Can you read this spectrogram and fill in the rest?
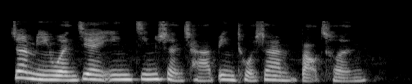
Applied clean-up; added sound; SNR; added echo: none; none; none; none.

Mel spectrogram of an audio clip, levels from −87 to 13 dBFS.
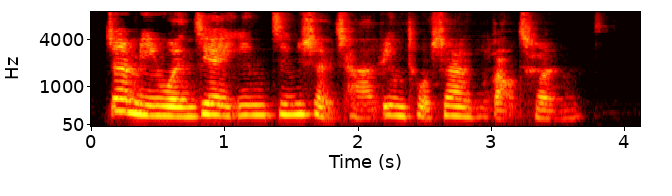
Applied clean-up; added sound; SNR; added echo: neural mask model DeepFilterNet 3.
